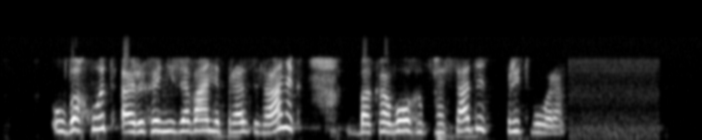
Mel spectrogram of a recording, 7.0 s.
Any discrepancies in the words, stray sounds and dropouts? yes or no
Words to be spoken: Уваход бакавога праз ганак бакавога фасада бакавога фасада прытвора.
yes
